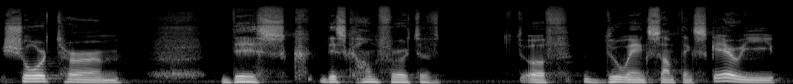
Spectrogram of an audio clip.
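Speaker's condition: Stutter; lifelong severe stutter, resulting severe social anxiety, public speaking and meditation against fear since 5 years; still stutters, states stutter openly to listeners; severe speech impediment lifelong, avoided speaking growing up in Lebanon, chose silence against negative reactions; repeated sounds, repeated words, prolonged sounds

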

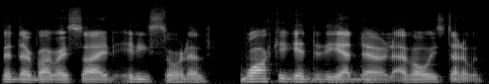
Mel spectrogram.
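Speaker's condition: Duchenne muscular dystrophy; too weak to walk

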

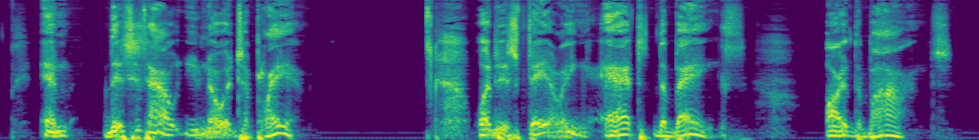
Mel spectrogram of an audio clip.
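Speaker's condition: Speech impediment, mild; slight speech impediment

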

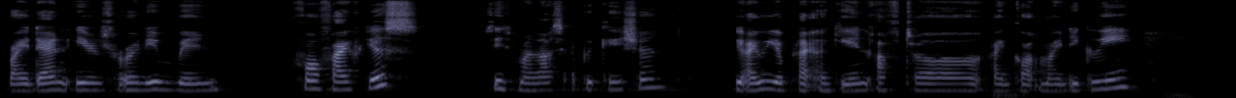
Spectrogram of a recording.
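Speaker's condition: Bilateral sensorineural hearing loss, sensorineural, bilateral; severe right, profound left; left profound since young

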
